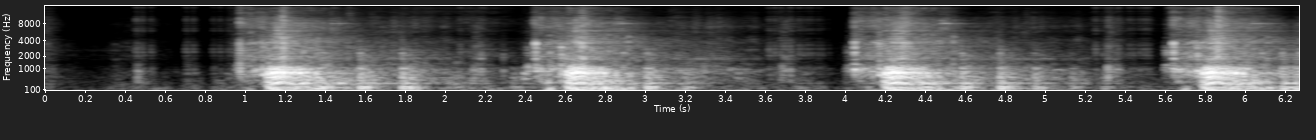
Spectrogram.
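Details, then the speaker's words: Stihl MS 180C chainsaw brought in as a non-starter, new spark plug fitted, choke off: four pull-cord bursts with brief compression rattle and no firing at all; old fuel to be swapped for fresh premium mix next. "Nothing. Not even a an inkling of wanting to fire."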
